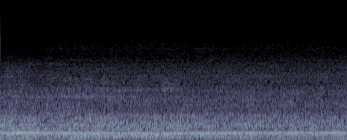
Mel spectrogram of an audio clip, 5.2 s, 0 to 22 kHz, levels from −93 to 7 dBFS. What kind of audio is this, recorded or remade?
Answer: recorded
